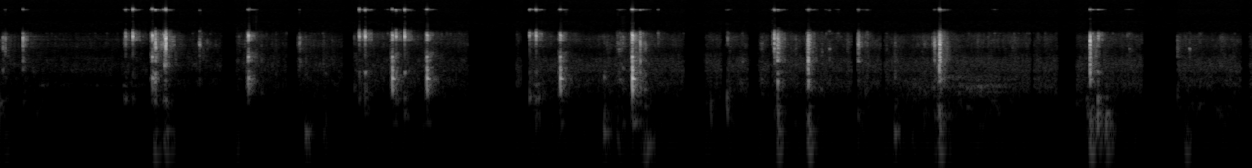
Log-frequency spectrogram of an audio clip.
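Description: Game menu buttons click sharply several times.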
